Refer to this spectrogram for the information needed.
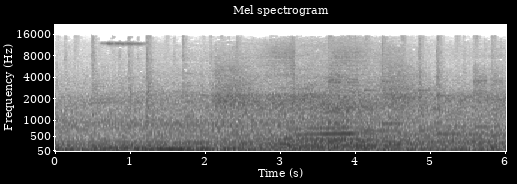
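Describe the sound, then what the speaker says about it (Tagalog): Continuous road traffic roars steadily, with engines humming and vehicles passing close by, loud and unbroken with no voices. "Kaya doble-dobling ingay ng mga sasakyan."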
